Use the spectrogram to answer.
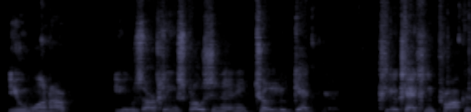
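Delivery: high, mocking know-it-all recital; mocking guide voice. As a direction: parody a fussy guide explaining. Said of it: "ultra complex".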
